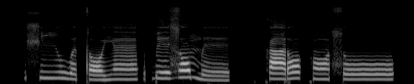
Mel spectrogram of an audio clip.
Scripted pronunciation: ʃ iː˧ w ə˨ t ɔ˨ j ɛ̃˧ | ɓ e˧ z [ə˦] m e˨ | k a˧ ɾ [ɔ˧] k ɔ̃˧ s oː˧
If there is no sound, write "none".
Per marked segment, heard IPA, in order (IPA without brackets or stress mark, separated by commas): ɔ˦, ɔ˦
